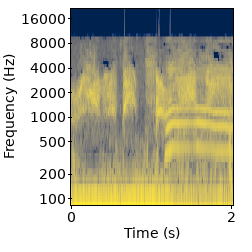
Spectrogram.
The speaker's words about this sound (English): Listen to the joy in the monkey's voice when she tries to get the diapers back on.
